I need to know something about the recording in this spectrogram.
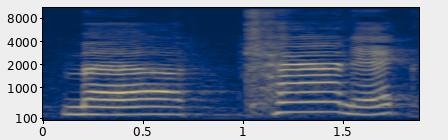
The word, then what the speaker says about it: mechanic: the letter K so watch the difference between mechanic 3 to stress on the second syllable and mechanism mechanism for one the second syllable is not stressed the first syllable is stressed so watch the K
